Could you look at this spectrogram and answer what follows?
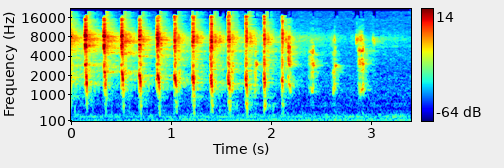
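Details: A male pet cockatiel, asked by its owner for kisses, makes a rapid run of about a dozen sharp, smacking kiss sounds, roughly six per second, that fade into a few softer smacks at the end.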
